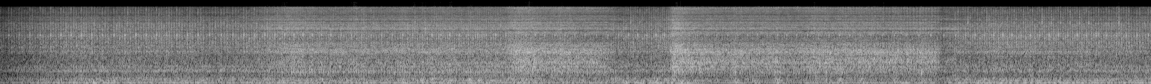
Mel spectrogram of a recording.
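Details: Max the van, engine just rebuilt and timing readjusted: light, uneven tapping of three or four knocks a second over a steady idle; knock from inside the rebuilt engine, things not looking great.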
